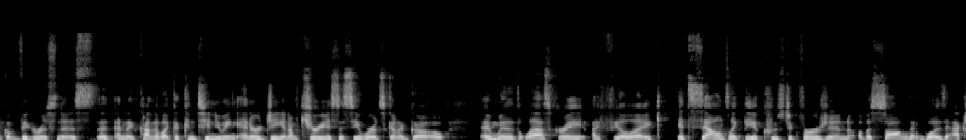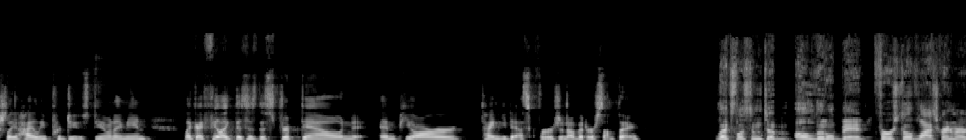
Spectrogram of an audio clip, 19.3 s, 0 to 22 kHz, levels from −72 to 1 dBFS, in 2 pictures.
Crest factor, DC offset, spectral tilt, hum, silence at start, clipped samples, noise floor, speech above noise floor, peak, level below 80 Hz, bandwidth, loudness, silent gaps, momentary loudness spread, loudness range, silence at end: 20 dB; under 0.1%; -4 dB/octave; none; 0 s; under 0.1%; -88 dBFS; 67 dB; -2 dBFS; -74 dBFS; 17 kHz; -22 LUFS; 16.73-16.80 s; 6 LU; 2 LU; 0 s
